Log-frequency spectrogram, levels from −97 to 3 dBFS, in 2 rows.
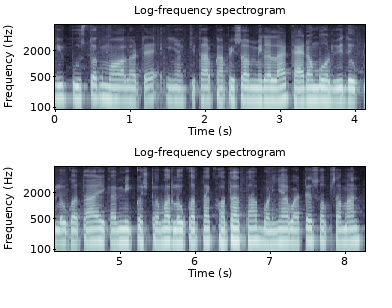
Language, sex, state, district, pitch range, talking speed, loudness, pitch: Bhojpuri, male, Bihar, Muzaffarpur, 140-145 Hz, 175 wpm, -16 LUFS, 140 Hz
